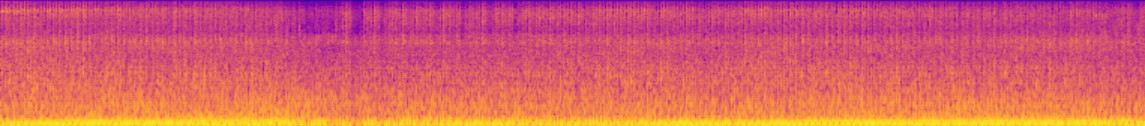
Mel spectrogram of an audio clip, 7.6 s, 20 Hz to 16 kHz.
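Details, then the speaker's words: 1964 VW Beetle flat-four after new distributor, cap and plug wires, with idle timing set: steady, even low chug with a smooth, regular beat and no misses or knocks, a normal clean idle. "idle timing set"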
